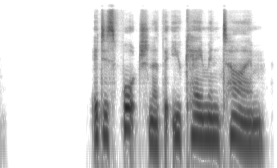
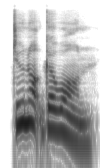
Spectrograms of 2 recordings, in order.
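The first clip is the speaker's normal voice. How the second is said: sharp, louder command cutting him off; imperious; 5 semitones higher, 6 dB louder than usual. A narrator's reading. Countess cuts off her father, imperious and loud. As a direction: stop him cold with authority. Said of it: "interrupted the Countess imperiously".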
